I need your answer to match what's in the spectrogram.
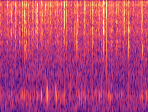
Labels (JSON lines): {"label": "ambient", "recorder": "HydroMoth"}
